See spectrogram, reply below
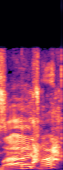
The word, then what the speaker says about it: Mach: Pues no, Mac.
